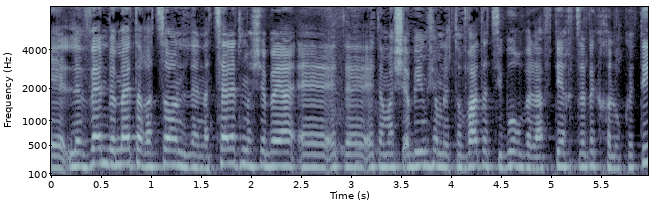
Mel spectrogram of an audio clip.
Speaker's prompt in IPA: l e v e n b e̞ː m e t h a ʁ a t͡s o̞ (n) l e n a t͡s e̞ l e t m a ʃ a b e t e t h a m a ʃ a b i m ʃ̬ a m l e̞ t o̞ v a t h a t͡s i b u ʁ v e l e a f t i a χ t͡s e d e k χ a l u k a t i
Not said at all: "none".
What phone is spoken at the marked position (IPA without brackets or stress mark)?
n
